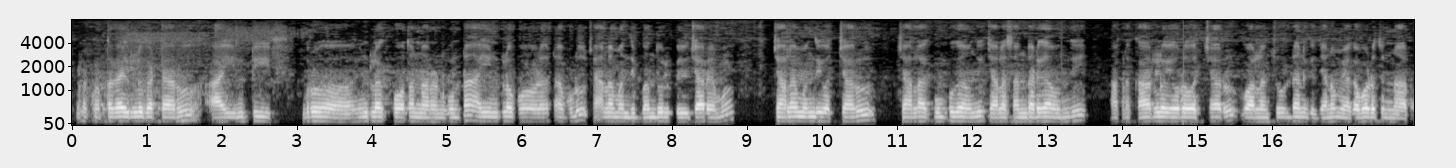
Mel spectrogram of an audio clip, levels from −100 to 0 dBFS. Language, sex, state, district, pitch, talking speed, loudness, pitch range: Telugu, male, Andhra Pradesh, Chittoor, 120 Hz, 115 wpm, -17 LUFS, 115-125 Hz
